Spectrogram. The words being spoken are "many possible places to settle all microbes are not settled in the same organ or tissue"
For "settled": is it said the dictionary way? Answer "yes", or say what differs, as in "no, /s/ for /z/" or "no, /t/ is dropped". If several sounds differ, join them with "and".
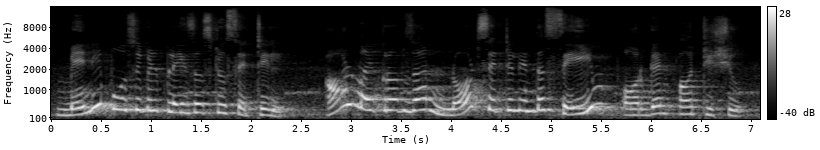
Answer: no, /d/ is dropped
